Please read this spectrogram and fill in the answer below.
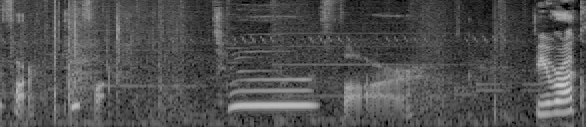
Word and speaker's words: Vrock: too far too far vrock like Brock so I say it like Brock that's kind of weird there's no B but English is weird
